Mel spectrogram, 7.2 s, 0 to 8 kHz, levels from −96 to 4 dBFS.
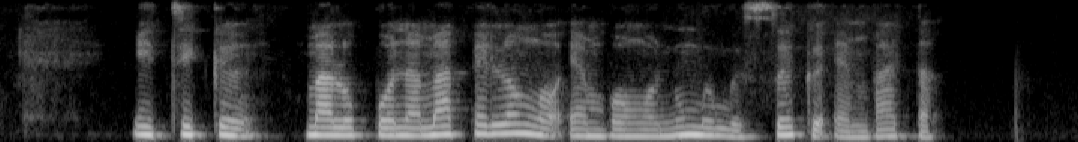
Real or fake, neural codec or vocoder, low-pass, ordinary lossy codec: real; none; 7.2 kHz; Opus, 16 kbps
